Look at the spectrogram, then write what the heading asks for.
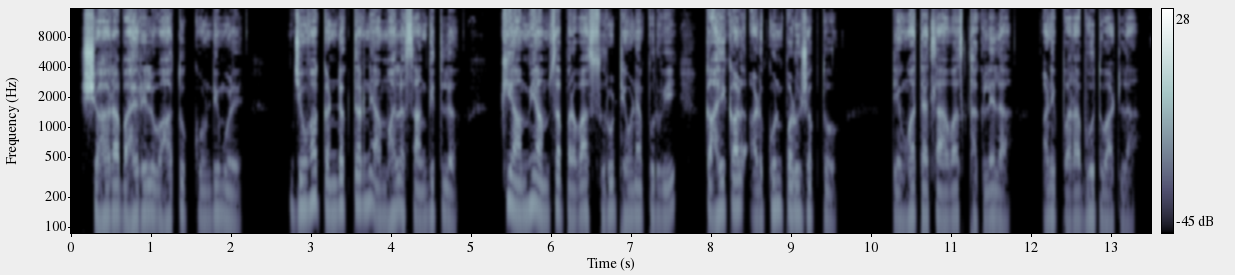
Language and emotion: Marathi, sad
